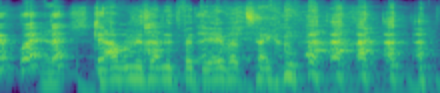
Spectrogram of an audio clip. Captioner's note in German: lachend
